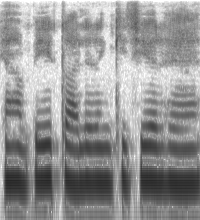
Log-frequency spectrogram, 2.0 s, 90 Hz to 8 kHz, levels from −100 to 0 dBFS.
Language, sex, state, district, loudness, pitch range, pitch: Hindi, female, Bihar, Darbhanga, -24 LUFS, 195-205 Hz, 200 Hz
